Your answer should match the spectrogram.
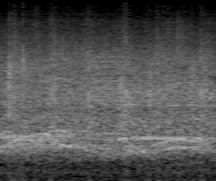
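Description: Church congregation applauding steadily, with voices from the crowd mixed in.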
